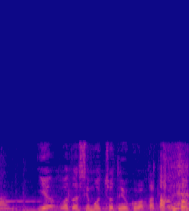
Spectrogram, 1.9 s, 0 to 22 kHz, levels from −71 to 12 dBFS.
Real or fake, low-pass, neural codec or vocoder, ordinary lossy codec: real; 7.2 kHz; none; none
